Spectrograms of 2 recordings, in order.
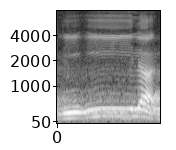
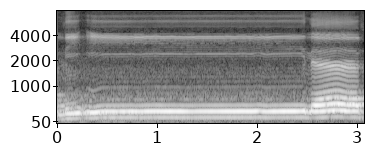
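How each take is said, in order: First: The long vowel is held for two beats. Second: The long vowel is held for six beats. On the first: "dua harakat" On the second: "Kalau enam"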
